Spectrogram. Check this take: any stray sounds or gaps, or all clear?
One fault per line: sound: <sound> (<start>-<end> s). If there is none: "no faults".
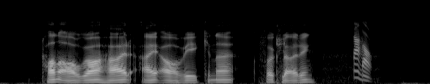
sound: chirp (3.5-3.7 s)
